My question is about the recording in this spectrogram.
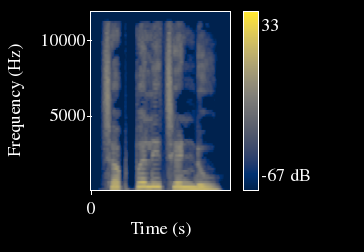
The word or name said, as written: ಚಪ್ಪಲಿಚೆಂಡು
